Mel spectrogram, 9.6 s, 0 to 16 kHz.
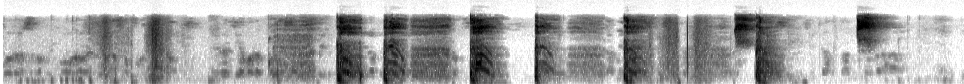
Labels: {"expert_labels": [{"quality": "ok", "cough_type": "dry", "dyspnea": false, "wheezing": false, "stridor": false, "choking": false, "congestion": false, "nothing": true, "diagnosis": "obstructive lung disease", "severity": "mild"}], "age": 51, "gender": "female", "respiratory_condition": false, "fever_muscle_pain": false, "status": "COVID-19"}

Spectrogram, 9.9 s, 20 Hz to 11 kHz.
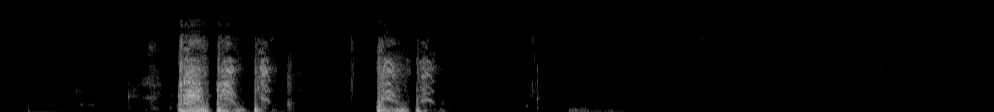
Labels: {"expert_labels": [{"quality": "good", "cough_type": "dry", "dyspnea": false, "wheezing": false, "stridor": false, "choking": false, "congestion": false, "nothing": true, "diagnosis": "upper respiratory tract infection", "severity": "mild"}], "age": 30, "gender": "male", "respiratory_condition": false, "fever_muscle_pain": false, "status": "symptomatic"}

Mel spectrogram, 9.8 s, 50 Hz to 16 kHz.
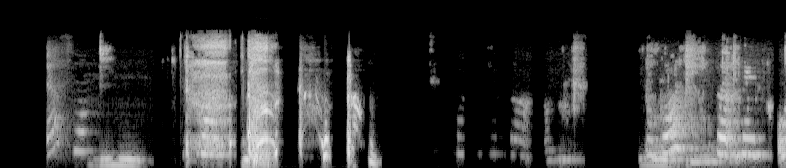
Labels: {"expert_labels": [{"quality": "ok", "cough_type": "unknown", "dyspnea": false, "wheezing": false, "stridor": false, "choking": false, "congestion": false, "nothing": true, "diagnosis": "lower respiratory tract infection", "severity": "mild"}], "age": 40, "gender": "female", "respiratory_condition": false, "fever_muscle_pain": false, "status": "COVID-19"}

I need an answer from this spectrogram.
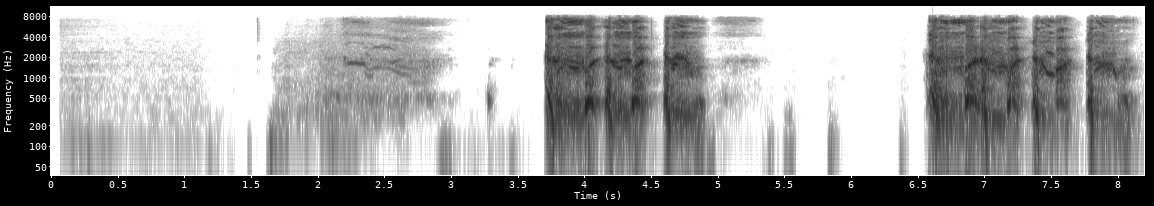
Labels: {"expert_labels": [{"quality": "good", "cough_type": "wet", "dyspnea": true, "wheezing": false, "stridor": true, "choking": false, "congestion": false, "nothing": false, "diagnosis": "obstructive lung disease", "severity": "severe"}], "age": 31, "gender": "female", "respiratory_condition": false, "fever_muscle_pain": false, "status": "symptomatic"}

